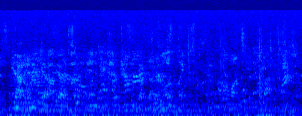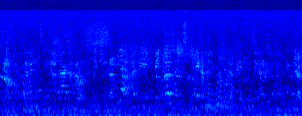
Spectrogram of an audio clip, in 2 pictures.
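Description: A crowd of adults chats in a low murmur nearby.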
